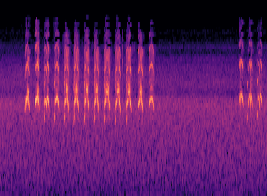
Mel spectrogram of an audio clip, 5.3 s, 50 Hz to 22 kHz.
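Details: Osprey at its nest at Hellgate, Montana, on 16 June 2013 around midday, as the male brings a stick and the pair changes over on the nest: a run of about twelve sharp, high, whistled chirps, a pause, then four more.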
